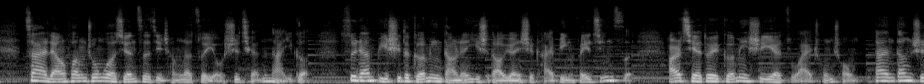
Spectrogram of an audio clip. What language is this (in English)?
Chinese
